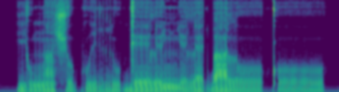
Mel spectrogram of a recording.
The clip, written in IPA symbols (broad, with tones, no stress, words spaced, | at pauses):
ju˨ ŋã˨ ʃʊ˨kʷi˨ru˨˦ ɡeː˦lɪ˦ ɲe˨lɛ˦ɡ͡ba˦ loː˨kʼoː˨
